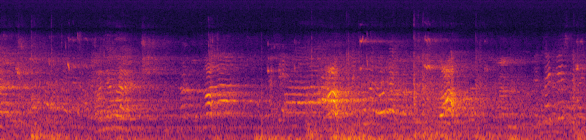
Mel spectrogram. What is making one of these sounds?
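Sneakers squeak on a wooden gym floor.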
